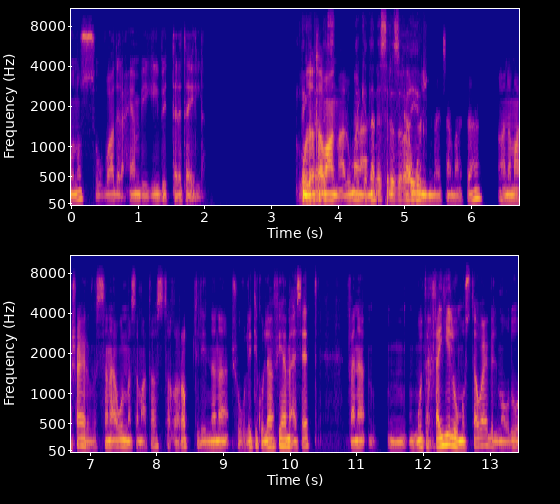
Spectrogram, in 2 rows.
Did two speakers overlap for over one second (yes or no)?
yes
